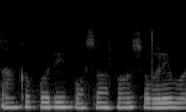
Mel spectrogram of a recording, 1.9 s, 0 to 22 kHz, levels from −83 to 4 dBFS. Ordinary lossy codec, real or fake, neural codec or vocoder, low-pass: none; fake; codec, 16 kHz, 1 kbps, X-Codec, WavLM features, trained on Multilingual LibriSpeech; none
